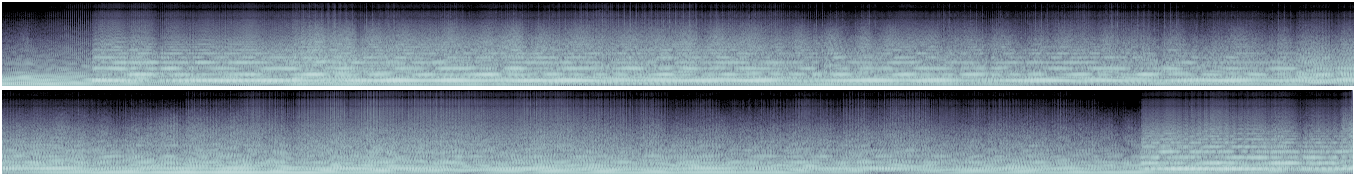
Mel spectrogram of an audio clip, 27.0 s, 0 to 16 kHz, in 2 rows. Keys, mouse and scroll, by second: 0.1 ctrl+a, 4.3 ctrl+a, 4.3 ctrl+a, 9.3 click, 10.6 ctrl+a, 19.0 middle click, 23.3 click.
